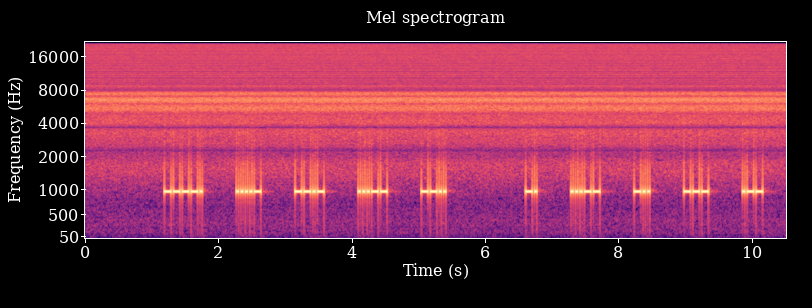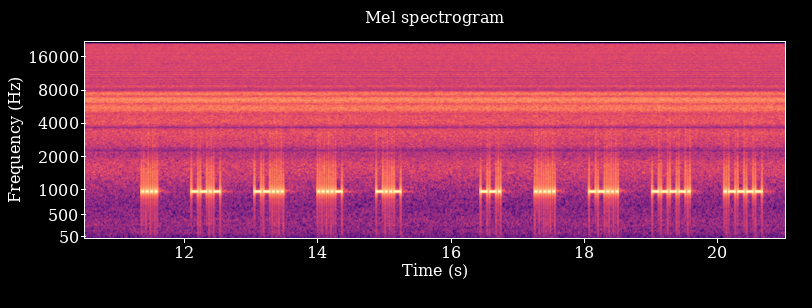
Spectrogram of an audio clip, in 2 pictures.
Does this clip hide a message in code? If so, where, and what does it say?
Yes: Morse code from 1.1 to 20.7 s, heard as a keyed tone, machine-sent, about 36 wpm, spaced as for 14 wpm, 970 Hz. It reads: 94Q3Z N3DOW HQ74X G5791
